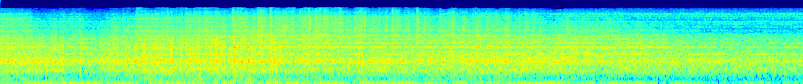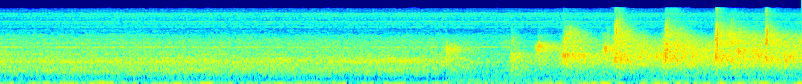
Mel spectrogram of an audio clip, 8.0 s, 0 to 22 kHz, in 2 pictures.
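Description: Steady rushing roar of a Falcon 9 first stage's single center Merlin 1D engine during its landing burn, easing slightly about three seconds in. From about six seconds in, a crowd's scattered claps and cheers break in.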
